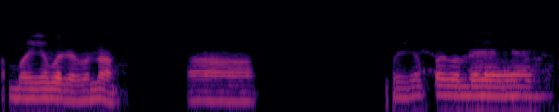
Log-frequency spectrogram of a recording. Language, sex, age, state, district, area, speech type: Assamese, male, 45-60, Assam, Nagaon, rural, conversation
